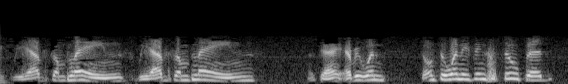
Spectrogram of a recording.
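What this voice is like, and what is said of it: Imitation of Mohamed Atta's accent. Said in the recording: “I heard that accent. That was his voice. ... Muhammad Atta”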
